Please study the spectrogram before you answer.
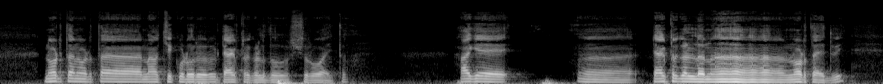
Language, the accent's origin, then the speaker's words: Kannada; Halligadde, Karnataka, India; ನಾವು ಮೂಲತಃ ಕೃಷಿ ಕುಟುಂಬದಿಂದ ಬಂದವರು. ನನ್ನ ಊರು ಹಳ್ಳಿಗದ್ದೆ ಅಂತ, ಐಗೂರು ಗ್ರಾಮ, ಸಕಲೇಶಪುರ ತಾಲೂಕಲ್ಲಿದೆ. ಸಕಲೇಶಪುರದಿಂದ ಒಂದು 30 ಕಿಲೋಮೀಟರ್ ದೂರ, ಅಂದರೆ ಹತ್ರ ಕೊಡಗಿಗೂ ನಮ್ಮ ಹಾಸನ ಜಿಲ್ಲೆಗೂ ಬಾರ್ಡ್ರು, ಒಂದು 10 ಕಿಲೋಮೀಟರ್ ಬಾರ್ಡ್ರಲ್ಲಿ ನಮ್ಮ ಗ್ರಾಮ ಬರುತ್ತೆ.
